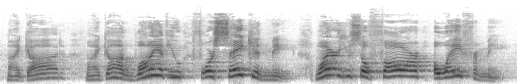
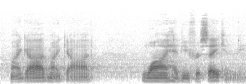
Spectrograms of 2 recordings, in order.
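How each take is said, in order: First: Loud, high, slow anguished plea; anguished cry. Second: Soft, low, hushed question; quiet plea. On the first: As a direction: cry out to God from the dark. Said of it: "this is a dark place to be". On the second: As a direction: murmur the lament almost to yourself. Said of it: "He's asking". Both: Acted.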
